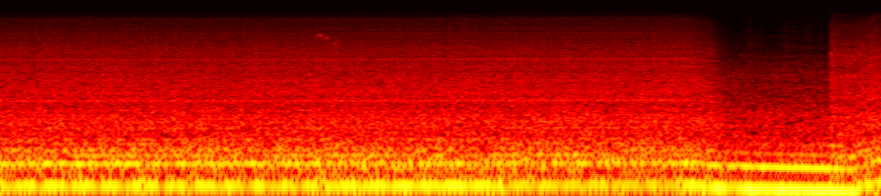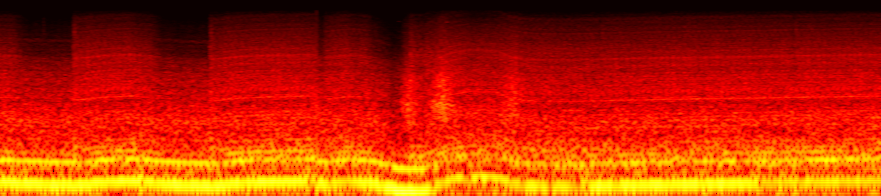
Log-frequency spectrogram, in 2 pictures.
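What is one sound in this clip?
A car engine drones steadily at speed.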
